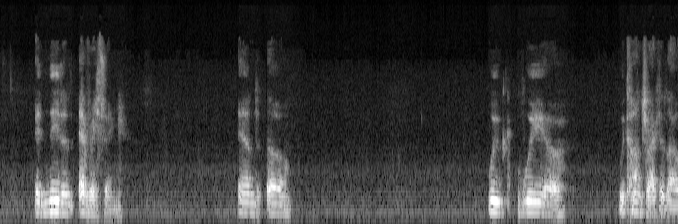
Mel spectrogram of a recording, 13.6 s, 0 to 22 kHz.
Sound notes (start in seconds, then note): 3.0 pauses 8 seconds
